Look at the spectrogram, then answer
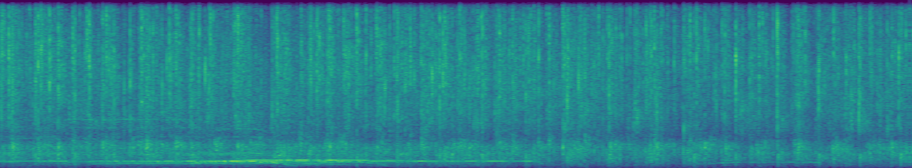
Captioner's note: audience cheers and applauds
